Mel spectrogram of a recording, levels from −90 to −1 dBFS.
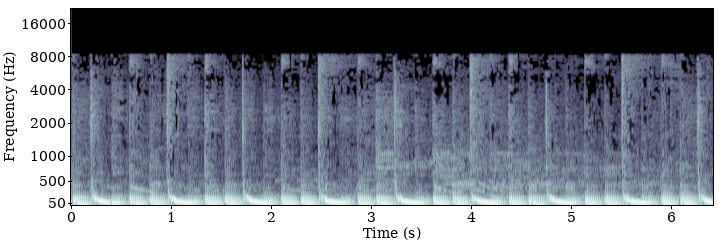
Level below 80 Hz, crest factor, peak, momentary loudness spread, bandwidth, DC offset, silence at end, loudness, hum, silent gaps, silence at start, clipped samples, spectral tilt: -12 dBFS; 8 dB; -2 dBFS; 2 LU; 8.8 kHz; under 0.1%; 0 s; -12 LUFS; none; none; 0 s; under 0.1%; -6 dB/octave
